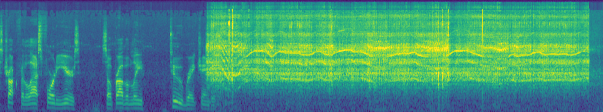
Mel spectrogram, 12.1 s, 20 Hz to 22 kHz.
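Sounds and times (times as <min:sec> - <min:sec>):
wire brush power tool whining: 0:04.1 - 0:11.9.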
